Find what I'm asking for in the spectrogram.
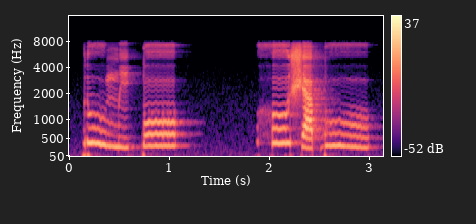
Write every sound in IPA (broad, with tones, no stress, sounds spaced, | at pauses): ɾ uː˦˨ m i˨ k͡p oː˦ | h oː˦ ʃ a˨ ɓ uː˦˨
